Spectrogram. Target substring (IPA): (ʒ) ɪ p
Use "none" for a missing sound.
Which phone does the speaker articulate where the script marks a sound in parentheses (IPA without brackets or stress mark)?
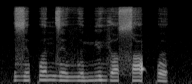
z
